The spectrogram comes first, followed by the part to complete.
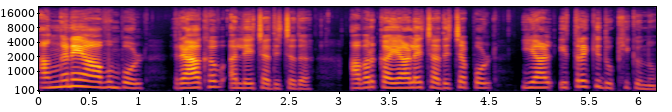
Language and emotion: Malayalam, neutral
